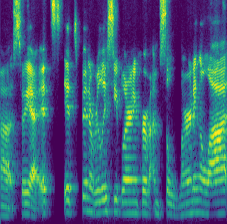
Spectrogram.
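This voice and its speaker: Loud and bright with a sharp edge, a woman talks in an American accent on a very clean recording with a silent background. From US, western Pennsylvania. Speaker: marine scientist. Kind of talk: interview. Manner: animated.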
